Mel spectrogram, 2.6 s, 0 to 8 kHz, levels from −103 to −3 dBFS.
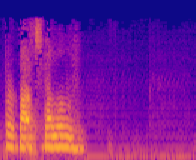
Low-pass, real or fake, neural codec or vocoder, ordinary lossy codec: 7.2 kHz; fake; codec, 16 kHz, 0.5 kbps, FreqCodec, smaller model; MP3, 24 kbps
